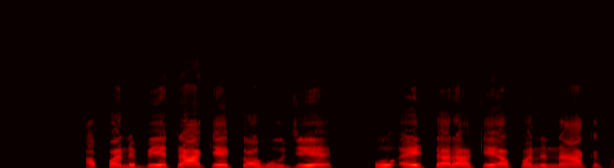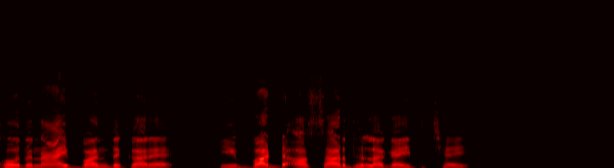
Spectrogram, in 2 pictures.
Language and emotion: Maithili, disgusted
